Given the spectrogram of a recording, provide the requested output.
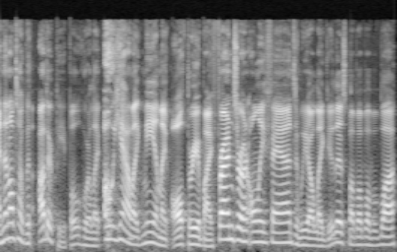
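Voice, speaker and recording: Against noticeable background noise, a man with a fairly high pitch races along at a very fast pace with very wide pitch swings and hardly any pauses. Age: 30s. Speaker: podcast guest. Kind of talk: casual chat.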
